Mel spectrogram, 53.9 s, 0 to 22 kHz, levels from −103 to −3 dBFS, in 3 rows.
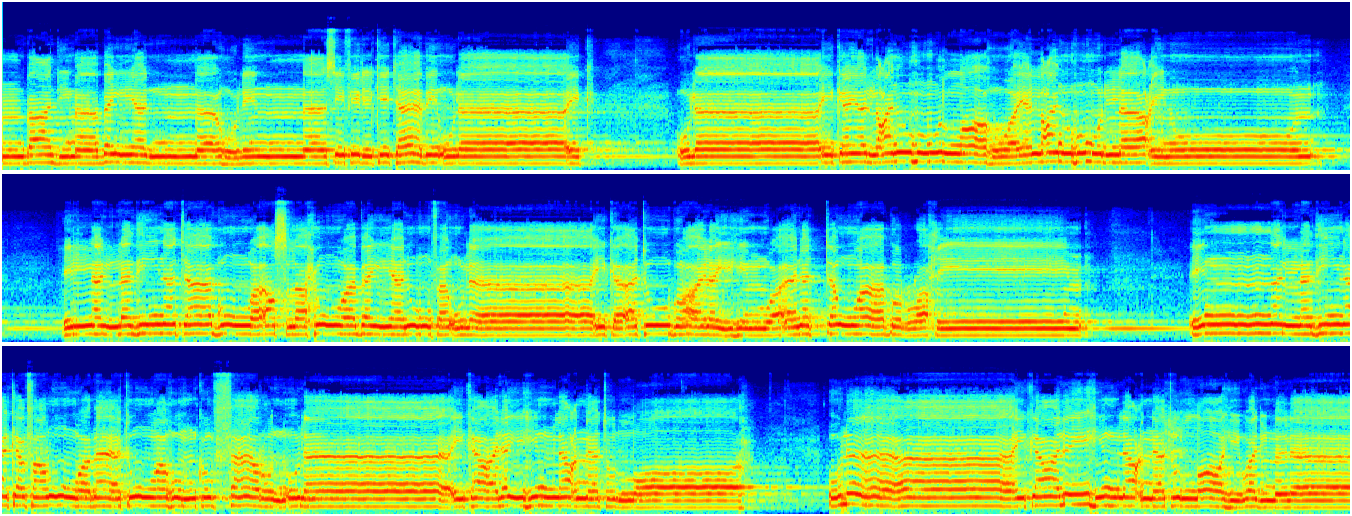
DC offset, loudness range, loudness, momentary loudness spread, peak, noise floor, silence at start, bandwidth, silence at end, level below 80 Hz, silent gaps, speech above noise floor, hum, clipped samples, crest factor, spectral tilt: under 0.1%; 2 LU; -16 LUFS; 3 LU; -8 dBFS; -40 dBFS; 0 s; 9.2 kHz; 0 s; -54 dBFS; none; 24 dB; none; under 0.1%; 8 dB; -6.5 dB/octave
